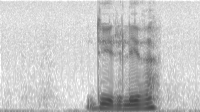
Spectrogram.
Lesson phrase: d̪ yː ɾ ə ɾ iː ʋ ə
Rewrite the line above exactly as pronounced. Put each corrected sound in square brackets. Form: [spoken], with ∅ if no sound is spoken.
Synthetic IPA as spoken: d̪ yː ɾ ə [l] iː ʋ ə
